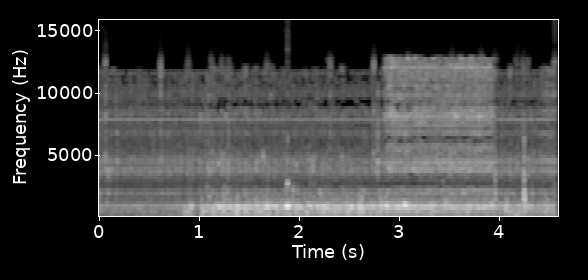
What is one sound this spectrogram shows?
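Air bubbles gurgle and rush underwater.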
